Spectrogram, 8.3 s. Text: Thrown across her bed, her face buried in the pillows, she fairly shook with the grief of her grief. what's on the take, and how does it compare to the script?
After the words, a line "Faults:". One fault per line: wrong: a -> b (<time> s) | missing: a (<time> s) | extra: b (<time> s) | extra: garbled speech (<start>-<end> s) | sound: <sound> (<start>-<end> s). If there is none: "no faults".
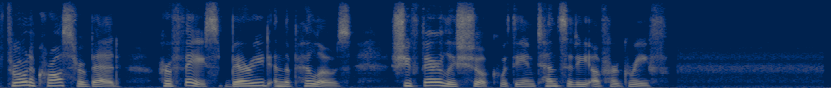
Thrown across her bed, her face buried in the pillows, she fairly shook with the intensity of her grief.
Faults:
wrong: grief -> intensity (5.3 s)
